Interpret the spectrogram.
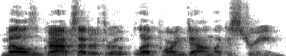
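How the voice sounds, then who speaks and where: Male narrator for a script table read, stage directions in a bright, forceful mid-range voice. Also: mid-range voice, normal speed.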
